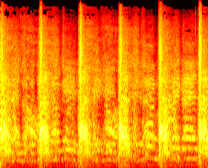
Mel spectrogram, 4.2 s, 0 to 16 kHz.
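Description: Matam: a crowd of men striking their bare chests in unison, a sharp slap about every 0.8 seconds, with the crowd's voices chanting between the strikes.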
